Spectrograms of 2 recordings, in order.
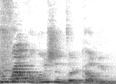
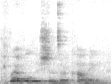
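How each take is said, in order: First: It is said loudly with forceful conviction. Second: It is said in a calm, plain voice.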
